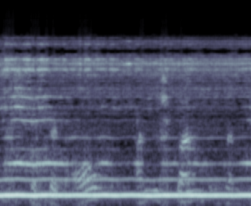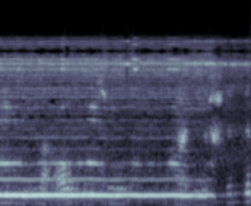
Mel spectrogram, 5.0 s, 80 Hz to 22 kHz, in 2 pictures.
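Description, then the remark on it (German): A steady voiced tone is held almost unbroken for about five seconds, loud and close, with faint breathy, fluttery sounds beneath it before it drops away at the end. “einem Ton, der so um die 300 Hertz herumliegt.”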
